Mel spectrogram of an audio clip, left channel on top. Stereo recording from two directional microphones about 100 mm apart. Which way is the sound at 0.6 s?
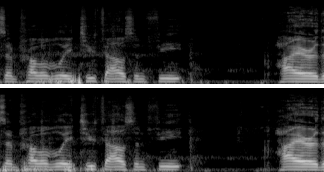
5° right (ahead or behind).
